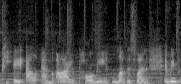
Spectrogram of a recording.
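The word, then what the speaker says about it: Palmi: Keeping on this nature train, we have the name Palmy, spelled P-A-L-M-I, Palmy.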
